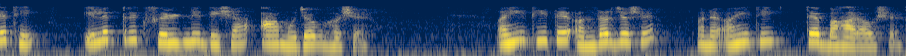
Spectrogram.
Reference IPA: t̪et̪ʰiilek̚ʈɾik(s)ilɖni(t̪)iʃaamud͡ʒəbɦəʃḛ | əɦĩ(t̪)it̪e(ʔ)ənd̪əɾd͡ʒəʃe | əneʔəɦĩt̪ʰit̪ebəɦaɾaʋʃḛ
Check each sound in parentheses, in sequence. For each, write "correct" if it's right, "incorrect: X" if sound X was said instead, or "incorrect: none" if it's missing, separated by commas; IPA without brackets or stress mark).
incorrect: f, incorrect: d̪, incorrect: t̪ʰ, correct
